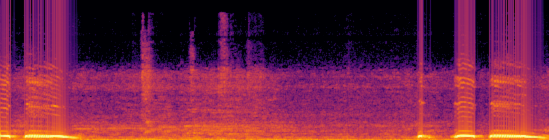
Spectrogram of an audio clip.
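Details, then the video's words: Caged spotted dove kept as a decoy bird, singing in the 'liu tan' style: a short low coo, a clear arched note and a long falling hoot, then silence before the same three-part phrase returns, over a steady low hum. "เสียง "หลิ่วตัน" นกต่อ เสียงชัดภาพชัด"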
